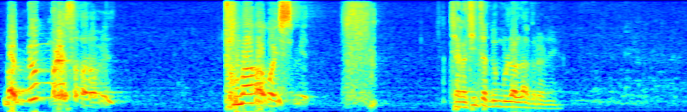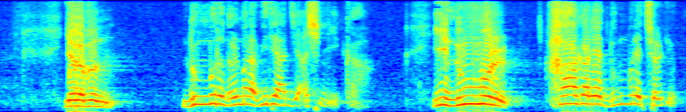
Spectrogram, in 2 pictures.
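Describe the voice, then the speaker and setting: A man in his fifties, a pastor preaching a sermon in a church, dramatic and emotional, with sudden loud outbursts and tearful cries. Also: high voice, animated, moderate pace, pauses often. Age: 50s. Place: church sanctuary.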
